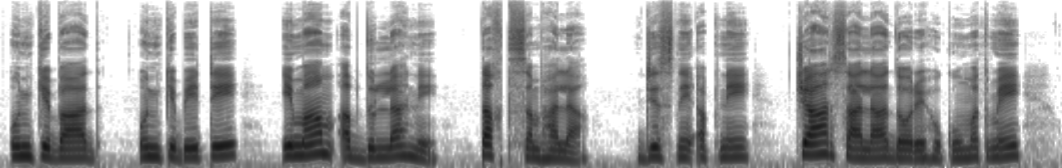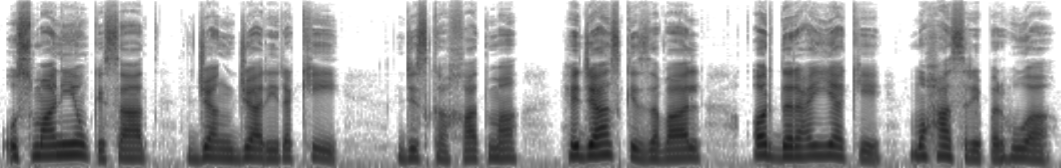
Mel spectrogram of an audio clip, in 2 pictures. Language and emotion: Urdu, neutral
